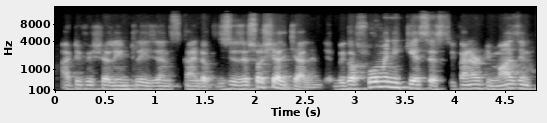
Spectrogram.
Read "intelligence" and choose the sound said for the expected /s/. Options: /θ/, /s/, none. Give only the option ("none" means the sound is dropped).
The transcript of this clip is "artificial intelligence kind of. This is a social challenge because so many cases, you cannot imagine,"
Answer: /s/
